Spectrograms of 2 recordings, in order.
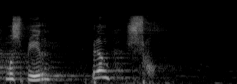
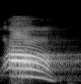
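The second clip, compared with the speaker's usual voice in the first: ecstatic cry; 6 semitones higher, 10 dB louder than usual. Retold or imitated. Overwhelmed cry in testimony.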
